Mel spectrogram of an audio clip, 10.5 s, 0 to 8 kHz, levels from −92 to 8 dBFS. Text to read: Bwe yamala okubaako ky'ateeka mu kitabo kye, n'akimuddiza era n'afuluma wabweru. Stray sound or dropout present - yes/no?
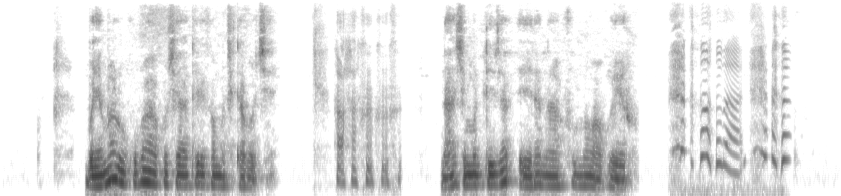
yes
